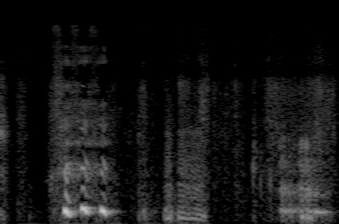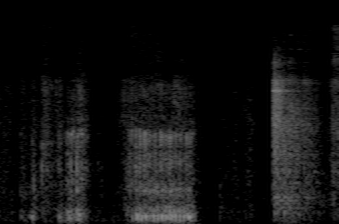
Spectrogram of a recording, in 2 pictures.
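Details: Pet Maltese Harry, possessive over his new Angry Birds toy indoors, gives a few sharp, loud growl bursts near the start, then quieter intermittent grumbles with silent gaps.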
